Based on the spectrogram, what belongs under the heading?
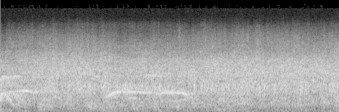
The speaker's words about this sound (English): First of all, I should introduce you the players, and you can clap as they come on.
